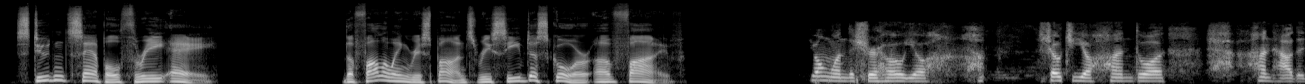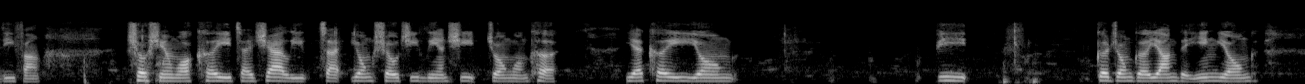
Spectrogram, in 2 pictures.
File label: chinese conversation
